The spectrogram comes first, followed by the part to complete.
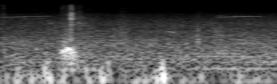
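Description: A golf club swung and striking a practice ball once, a short sharp hit about half a second in.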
